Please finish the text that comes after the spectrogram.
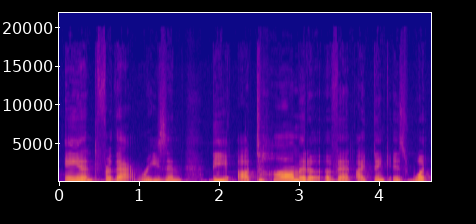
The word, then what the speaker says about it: Automata: know what we're gonna look up how to pronounce that right now automata automata that's how you pronounce it so the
